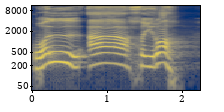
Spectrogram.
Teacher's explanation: रा के ऊपर ज़बर है, रा को पूर पढ़ेंगे, मोटा पढ़ेंगे।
